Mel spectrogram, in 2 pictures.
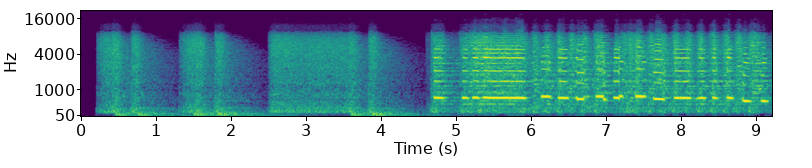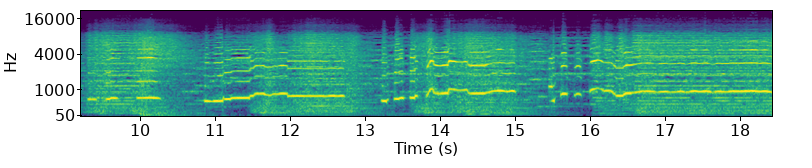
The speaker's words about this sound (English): Oh, it's good to have that music back. I gotta buy one of those slide whistles.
